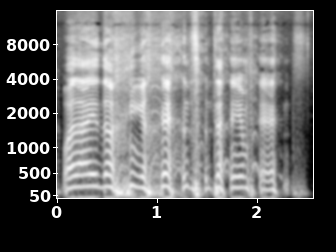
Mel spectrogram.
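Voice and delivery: put-on high Borat accent breaking into laughter; Borat laughing. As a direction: giggle through the Borat line. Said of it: "I'm running as Borat".

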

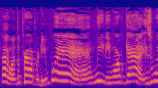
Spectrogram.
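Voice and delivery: high, whining villain tantrum; mocking a villain's high whine over the property; whiny villain. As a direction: whine like a spoiled bad guy. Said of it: "That was basically his character".

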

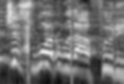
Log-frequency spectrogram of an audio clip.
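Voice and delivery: high director voice, laughing through. Acted. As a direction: tease as a polite director.

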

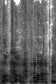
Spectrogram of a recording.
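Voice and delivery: high, loud incredulous squeal; laughing disbelief. Retold or imitated. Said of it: "It's like".

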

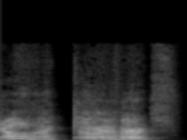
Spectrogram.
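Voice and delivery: high, slow hammed-up agony; monster in pain. Wounded monster wails at the hit, high mock agony. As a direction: groan it out in mock pain, drawn out. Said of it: "so he's like".

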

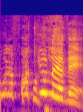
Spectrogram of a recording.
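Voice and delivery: high, fast, outraged question; incredulous cashier. Retold or imitated. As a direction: blurt it out in disbelief. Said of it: "I'm like".

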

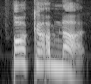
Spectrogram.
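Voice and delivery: high, drawn-out angry refusal; pissed-off customer. Retold or imitated. Angry customer refusing to wait for his beer, irate and high-pitched. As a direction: imitate an irate customer digging in. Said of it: "getting super pissed off".

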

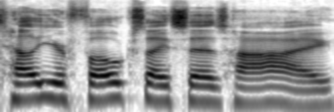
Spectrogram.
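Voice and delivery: put-on slow Wisconsin accent; mock Wisconsin accent. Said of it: "Wisconsin impressions".

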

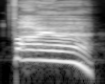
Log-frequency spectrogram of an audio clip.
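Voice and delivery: high, drawn-out alarm cry; yelled cry of fire. A narrator's reading. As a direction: yell it out high and long. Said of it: "The shout must have rung".

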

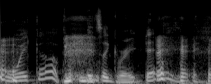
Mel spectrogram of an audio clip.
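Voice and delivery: high, slow, laughing cheer; cheery morning voice. Pretend. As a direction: sing it out like a cheesy morning host.

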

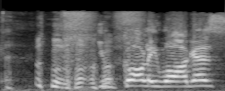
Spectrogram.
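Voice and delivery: slow, high British caricature; mock British accent. Mocking how the English sound, in a hammed-up British accent. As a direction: stretch it out in a silly British accent. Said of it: "exactly what you guys sound like".

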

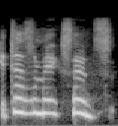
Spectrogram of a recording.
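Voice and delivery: high-pitched mimicked kid protest; imitating daughter. Mom quoting her daughter arguing about zero, high mimicking voice. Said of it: "she's like".

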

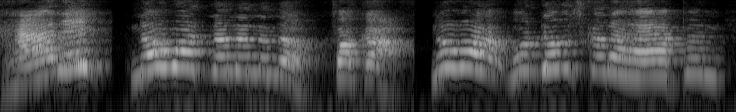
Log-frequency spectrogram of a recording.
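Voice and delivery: high, incredulous venting; exasperated rant. Real, not acted. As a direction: fume in disbelief over the booking. Ranting at the wrestling result.

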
